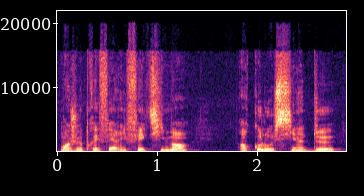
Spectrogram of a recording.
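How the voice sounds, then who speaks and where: Conversational French preacher, mellow voice. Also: male voice, mid-range voice, expressive, moderate pace, slightly rough. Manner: conversational, asides and rhetorical questions to the congregation. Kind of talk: sermon with Bible study.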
